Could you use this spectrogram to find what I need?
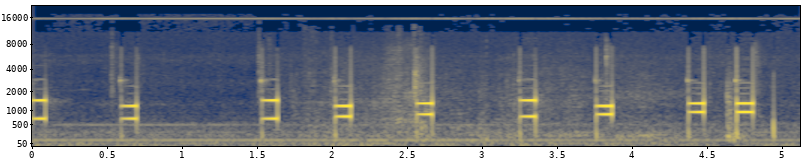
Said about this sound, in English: so I'm going to demonstrate this on the airwaves here, if I can just get a damn dial tone. Okay, there we go. We're going to call their number.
